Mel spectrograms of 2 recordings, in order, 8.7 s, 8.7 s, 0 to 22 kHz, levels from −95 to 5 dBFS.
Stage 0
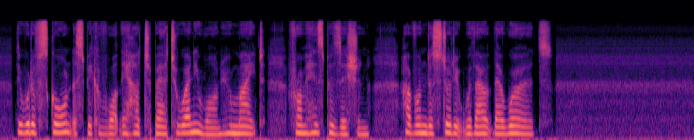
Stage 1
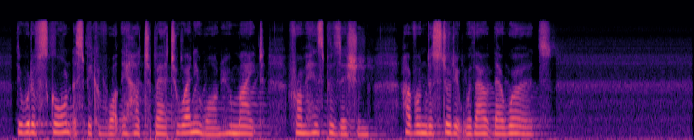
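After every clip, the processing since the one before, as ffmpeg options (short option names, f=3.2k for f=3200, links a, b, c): -filter_complex "[0:a]asplit=2[a][b];[b]adelay=112,lowpass=f=3k:p=1,volume=-18.5dB,asplit=2[c][d];[d]adelay=112,lowpass=f=3k:p=1,volume=0.47,asplit=2[e][f];[f]adelay=112,lowpass=f=3k:p=1,volume=0.47,asplit=2[g][h];[h]adelay=112,lowpass=f=3k:p=1,volume=0.47[i];[a][c][e][g][i]amix=inputs=5:normalize=0,volume=-5.5dB"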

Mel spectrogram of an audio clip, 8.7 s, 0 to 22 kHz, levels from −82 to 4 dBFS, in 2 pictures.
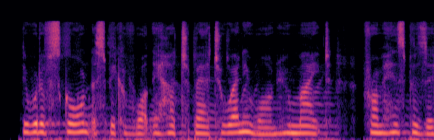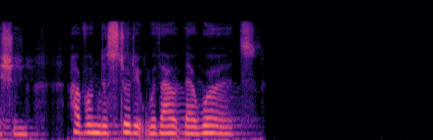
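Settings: -af "agate=range=-45dB:threshold=-49dB:ratio=16:detection=peak,volume=7dB"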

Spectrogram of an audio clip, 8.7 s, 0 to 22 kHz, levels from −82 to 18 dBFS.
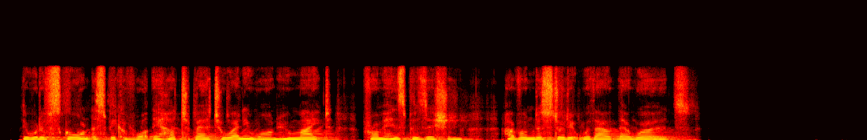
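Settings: -filter_complex "[0:a]aecho=1:1:4.8:0.67,acrossover=split=120|1300|2100[a][b][c][d];[b]alimiter=limit=-16.5dB:level=0:latency=1[e];[a][e][c][d]amix=inputs=4:normalize=0,volume=5dB"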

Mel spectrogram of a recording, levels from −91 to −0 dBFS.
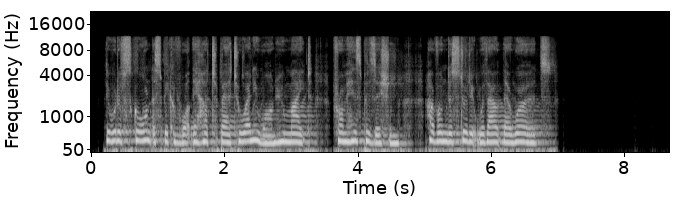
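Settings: -filter_complex "[0:a]acrossover=split=1900|4600[a][b][c];[a]acompressor=threshold=-18dB:ratio=4[d];[b]acompressor=threshold=-44dB:ratio=4[e];[c]acompressor=threshold=-28dB:ratio=4[f];[d][e][f]amix=inputs=3:normalize=0"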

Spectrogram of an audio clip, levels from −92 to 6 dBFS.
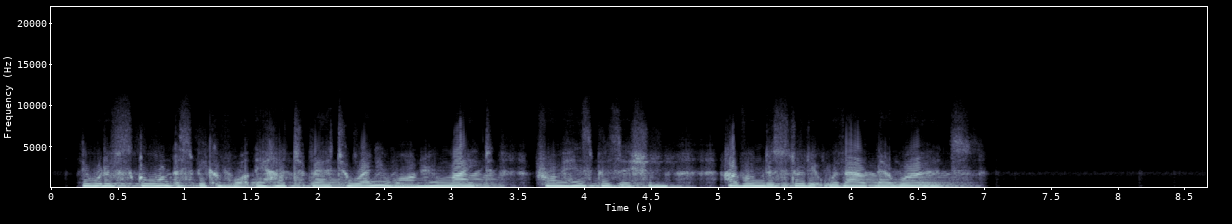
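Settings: -af "highpass=220,equalizer=f=220:t=q:w=4:g=5,equalizer=f=350:t=q:w=4:g=-9,equalizer=f=500:t=q:w=4:g=-6,equalizer=f=720:t=q:w=4:g=-6,equalizer=f=1.7k:t=q:w=4:g=10,equalizer=f=2.8k:t=q:w=4:g=-7,lowpass=f=3.2k:w=0.5412,lowpass=f=3.2k:w=1.3066,aeval=exprs='0.335*(cos(1*acos(clip(val(0)/0.335,-1,1)))-cos(1*PI/2))+0.0422*(cos(5*acos(clip(val(0)/0.335,-1,1)))-cos(5*PI/2))':c=same"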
